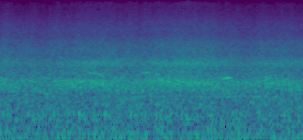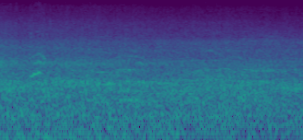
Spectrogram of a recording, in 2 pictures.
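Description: A crowd cheers loudly after a goal.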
